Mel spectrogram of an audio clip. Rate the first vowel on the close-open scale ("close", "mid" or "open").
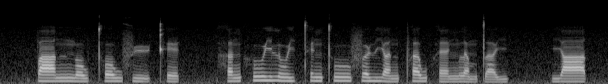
open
